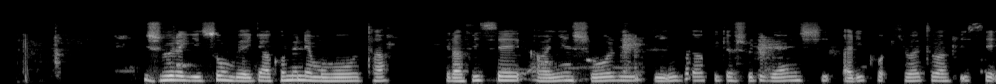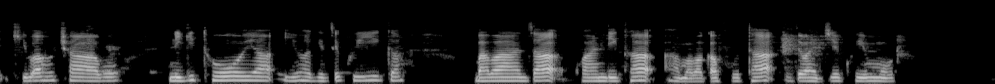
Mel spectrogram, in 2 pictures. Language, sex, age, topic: Rundi, female, 25-35, education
